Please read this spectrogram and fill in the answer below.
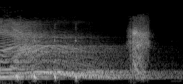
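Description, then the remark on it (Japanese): A stray cat yowls in spring in a long, wavering, tonal cry that rises into a strained, nasal peak near the end, loud with no one talking. “野良猫や。変わった声で泣きはるんやな。”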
